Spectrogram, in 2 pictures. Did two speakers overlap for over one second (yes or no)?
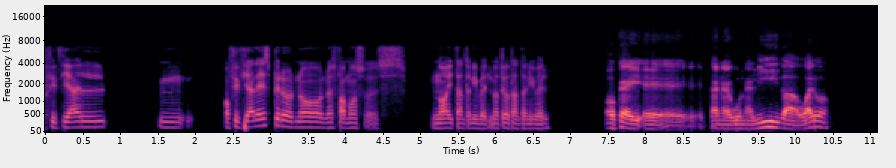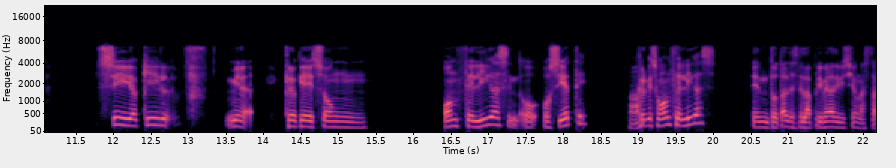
no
